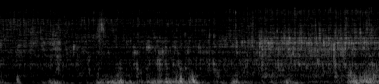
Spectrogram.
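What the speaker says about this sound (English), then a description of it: "We're flushing it out." Water gushing and splashing steadily while flushing gunk out of a Hotsy pressure washer coil after a muriatic acid cleaning, a continuous mid-loud rush with uneven bursts throughout.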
